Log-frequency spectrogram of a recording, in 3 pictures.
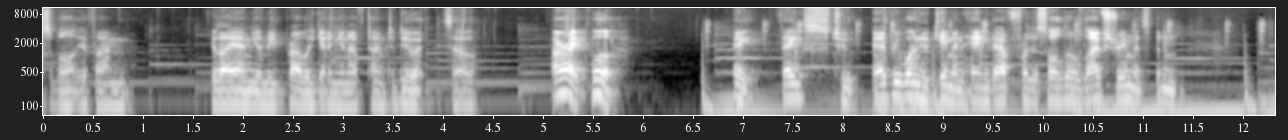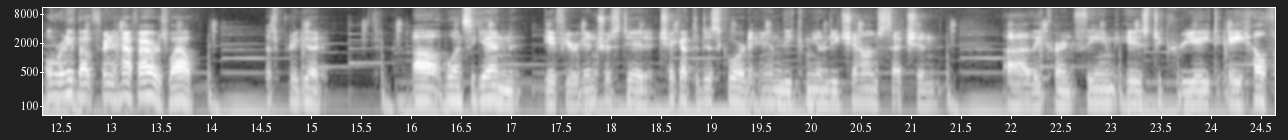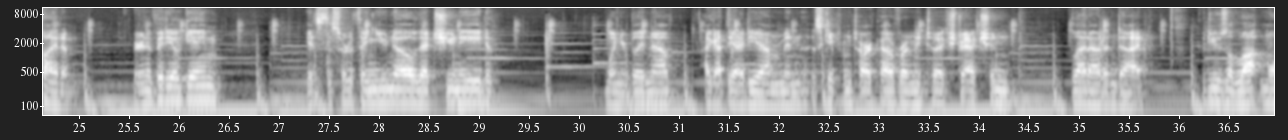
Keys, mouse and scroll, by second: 0.4 middle drag, 1.2 middle click, 1.9 middle drag, 2.6 shift+middle drag, 3.1 middle drag, 3.4 middle drag, 3.8 shift+middle drag, 4.2 middle drag, 4.8 shift+middle drag, 5.4 middle drag, 5.8 middle click, 6.7 middle drag, 7.7 middle drag, 8.1 shift+middle drag, 8.5 middle drag.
